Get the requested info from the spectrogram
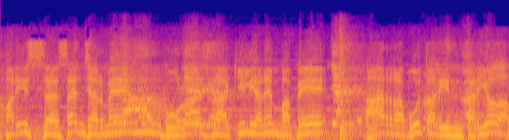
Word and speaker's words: Mbappé: ¡Mbappé! – Mbappé le ha pintado la cara al Barça. – Vale, pero no se pronuncia Mbappé, la M es muda.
